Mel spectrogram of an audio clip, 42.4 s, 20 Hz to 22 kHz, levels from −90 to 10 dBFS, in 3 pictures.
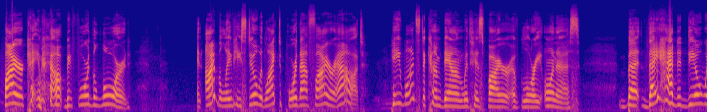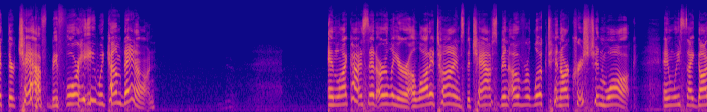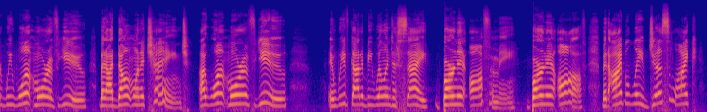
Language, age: English, 50-69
